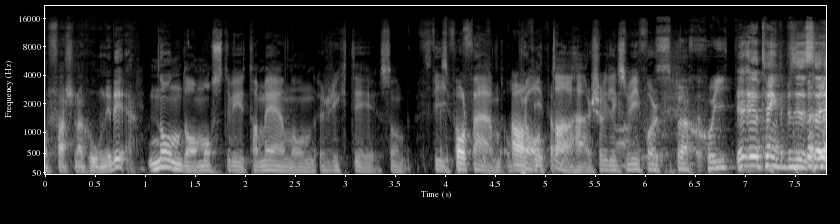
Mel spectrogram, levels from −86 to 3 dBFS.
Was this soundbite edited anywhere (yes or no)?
yes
